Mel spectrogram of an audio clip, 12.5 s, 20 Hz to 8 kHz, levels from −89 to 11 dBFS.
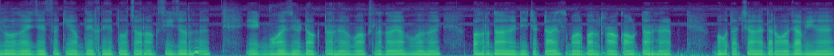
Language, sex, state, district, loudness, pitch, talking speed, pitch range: Hindi, male, Chhattisgarh, Balrampur, -25 LUFS, 105 Hz, 165 wpm, 105-110 Hz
